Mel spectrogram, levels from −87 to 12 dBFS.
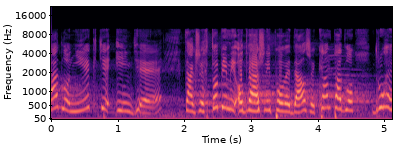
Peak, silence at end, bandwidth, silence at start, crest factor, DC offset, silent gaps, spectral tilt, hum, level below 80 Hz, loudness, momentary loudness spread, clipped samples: -2 dBFS; 0 s; 10 kHz; 0 s; 14 dB; 1%; none; -5.5 dB/octave; none; -40 dBFS; -15 LUFS; 10 LU; under 0.1%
